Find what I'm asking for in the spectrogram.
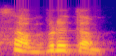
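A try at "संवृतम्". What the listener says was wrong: Don't close your mouth. Instead, touch your teeth. Touch the lower lip, back of your lower lips with your teeth. Samvritam. And make a nasal sound.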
